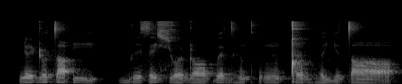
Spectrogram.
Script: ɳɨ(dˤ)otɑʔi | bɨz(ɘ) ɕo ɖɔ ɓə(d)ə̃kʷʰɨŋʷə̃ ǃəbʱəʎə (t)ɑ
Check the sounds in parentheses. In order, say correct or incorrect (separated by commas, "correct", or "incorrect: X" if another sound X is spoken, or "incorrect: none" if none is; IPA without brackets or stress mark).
incorrect: ɖ, correct, incorrect: dʱ, correct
